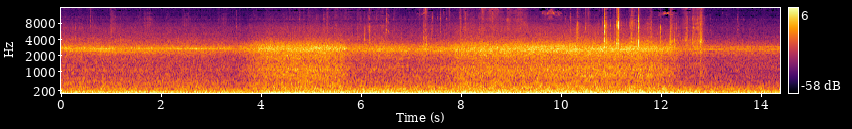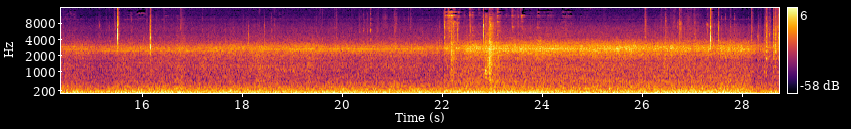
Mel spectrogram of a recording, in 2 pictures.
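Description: Shinkansen bullet train running at speed, heard inside the passenger car as a steady low rumble with a faint high hum, and a few light clicks here and there.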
